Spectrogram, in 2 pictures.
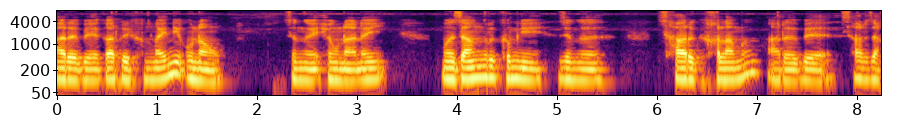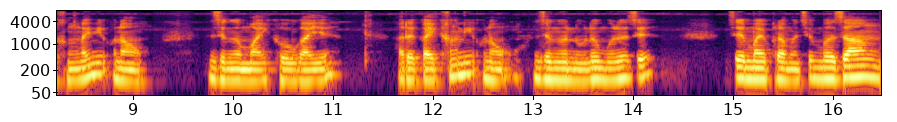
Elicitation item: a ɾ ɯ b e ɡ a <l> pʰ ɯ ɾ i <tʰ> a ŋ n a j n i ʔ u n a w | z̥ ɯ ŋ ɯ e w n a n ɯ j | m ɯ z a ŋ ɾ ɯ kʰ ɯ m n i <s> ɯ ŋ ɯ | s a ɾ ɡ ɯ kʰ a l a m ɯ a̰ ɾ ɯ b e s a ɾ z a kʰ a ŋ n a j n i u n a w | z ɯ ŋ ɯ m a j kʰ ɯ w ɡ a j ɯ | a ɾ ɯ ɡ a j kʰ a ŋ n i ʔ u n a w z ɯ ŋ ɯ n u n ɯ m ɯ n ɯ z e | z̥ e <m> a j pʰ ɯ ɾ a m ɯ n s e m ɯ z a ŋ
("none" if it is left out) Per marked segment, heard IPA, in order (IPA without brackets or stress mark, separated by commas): ɾ, kʰ, z, m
